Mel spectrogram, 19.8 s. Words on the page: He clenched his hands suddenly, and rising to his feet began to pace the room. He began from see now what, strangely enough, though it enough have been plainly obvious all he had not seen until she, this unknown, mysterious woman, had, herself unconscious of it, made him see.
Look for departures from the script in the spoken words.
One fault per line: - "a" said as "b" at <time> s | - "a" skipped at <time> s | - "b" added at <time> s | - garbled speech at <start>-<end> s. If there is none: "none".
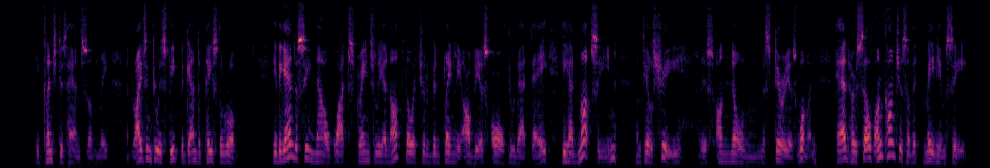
- "from" said as "to" at 5.8 s
- "enough" said as "should" at 8.3 s
- "through that day" added at 10.1 s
